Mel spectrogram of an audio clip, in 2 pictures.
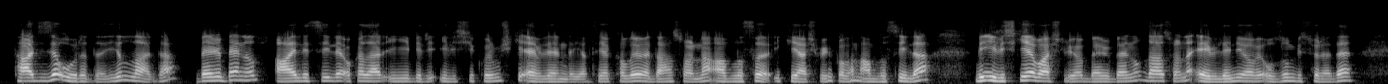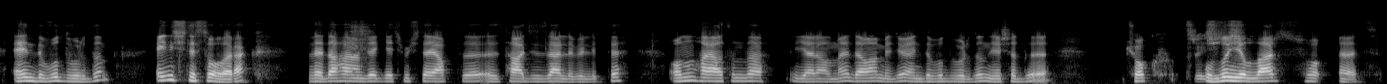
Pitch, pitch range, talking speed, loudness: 145 Hz, 135-160 Hz, 135 wpm, -21 LUFS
